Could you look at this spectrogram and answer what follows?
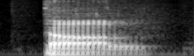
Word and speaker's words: Tal: because aspirated consonants in German used to be written with an H at the end of it. So there has been a spelling reform. Tal is no longer written Tal, but it is still pronounced Tal.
